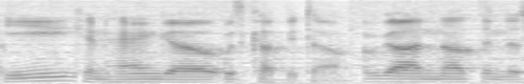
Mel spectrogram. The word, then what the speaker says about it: Capitão: Stop pronouncing his name as Capiteo. It's Capitão. I don't even have anything to say for you.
